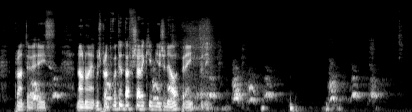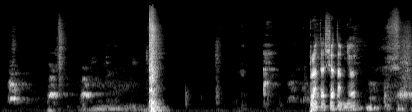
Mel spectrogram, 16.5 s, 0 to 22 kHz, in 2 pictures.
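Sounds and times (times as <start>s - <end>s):
speech: 0.3s - 4.4s, 14.5s - 16.4s
dogs barking outside the window: 0.6s - 1.4s, 2.1s - 5.7s, 6.5s - 7.8s, 8.4s - 10.4s.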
